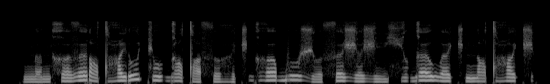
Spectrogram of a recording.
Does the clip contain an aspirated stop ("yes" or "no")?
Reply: no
